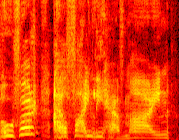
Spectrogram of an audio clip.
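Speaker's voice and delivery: gloating villain cackle, high and swooping, mine drawn out. Game master voicing a creature that just smashed a player's shield, cackling. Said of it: "as she cackles".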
